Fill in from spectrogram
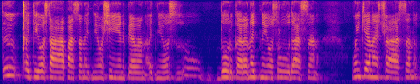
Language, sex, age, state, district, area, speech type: Kashmiri, female, 30-45, Jammu and Kashmir, Anantnag, rural, spontaneous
